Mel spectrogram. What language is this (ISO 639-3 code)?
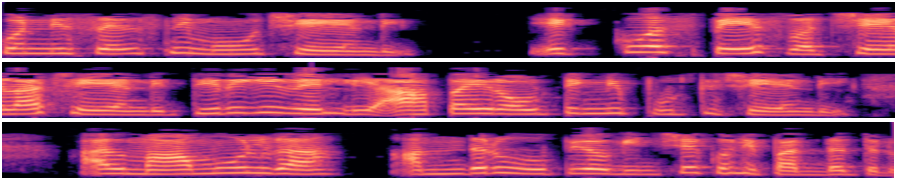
tel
